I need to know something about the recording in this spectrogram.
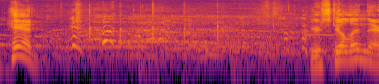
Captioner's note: audience booing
